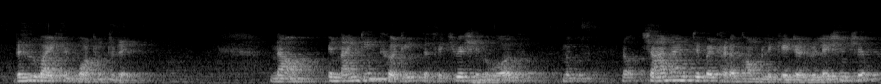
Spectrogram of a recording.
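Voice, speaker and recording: Over noticeable background noise and audible room echo, a man speaks at a moderate pace with a high pitch, very wide pitch swings, and long, frequent pauses. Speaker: panel speaker on Tibet. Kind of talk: lecture. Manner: loud.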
